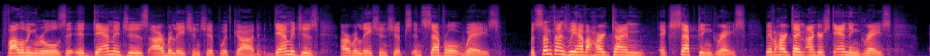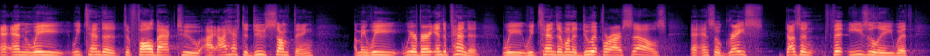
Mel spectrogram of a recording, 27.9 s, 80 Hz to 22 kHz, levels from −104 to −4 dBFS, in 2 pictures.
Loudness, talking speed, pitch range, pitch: -25 LUFS, 145 wpm, 155-200 Hz, 180 Hz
